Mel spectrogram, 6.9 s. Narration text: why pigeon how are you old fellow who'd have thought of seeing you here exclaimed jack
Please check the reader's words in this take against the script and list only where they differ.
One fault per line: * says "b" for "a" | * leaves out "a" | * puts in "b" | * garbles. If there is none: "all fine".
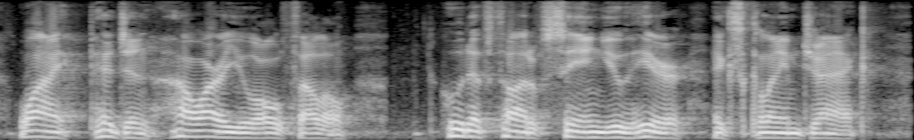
all fine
